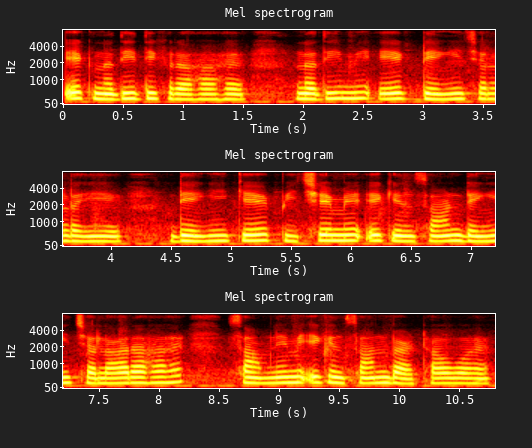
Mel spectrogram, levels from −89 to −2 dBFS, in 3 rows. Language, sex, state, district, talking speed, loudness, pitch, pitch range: Hindi, female, Bihar, Kishanganj, 160 wpm, -15 LUFS, 220 Hz, 205-230 Hz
